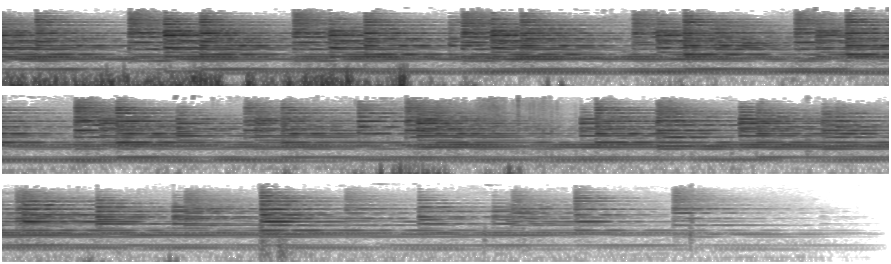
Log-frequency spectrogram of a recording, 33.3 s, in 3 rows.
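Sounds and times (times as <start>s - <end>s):
bells in Torviscosa: 0.0s - 31.9s.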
